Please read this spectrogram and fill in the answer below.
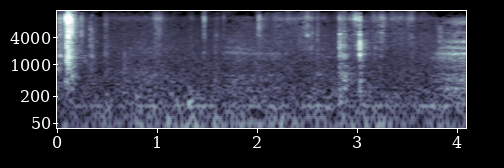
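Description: A stack of hockey trading cards handled by hand: a few short flicks and taps, the sharpest right at the start and a little before three seconds in, with only faint rustling between.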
